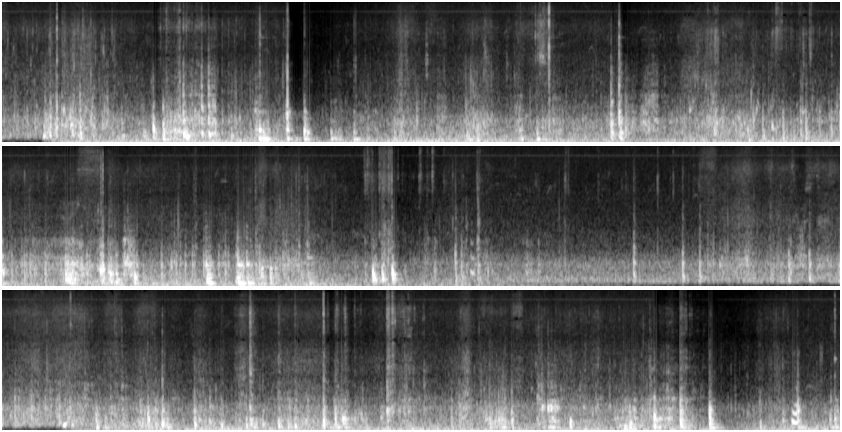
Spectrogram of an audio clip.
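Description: Knocks and clatter on a bass boat's deck and water noise while a black bass is played, netted and lifted aboard, over a steady low rumble.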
